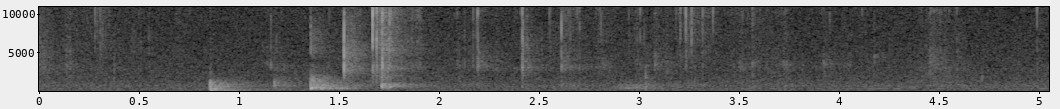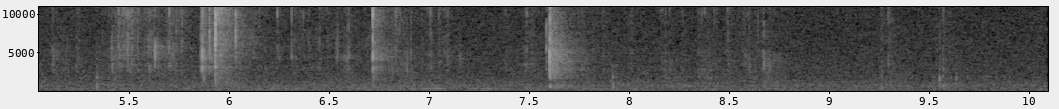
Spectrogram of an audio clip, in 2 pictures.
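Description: Blue-and-gold macaw cracking and nibbling a nut held in its foot: irregular sharp cracks and crunches from its beak, the loudest a little before six seconds in.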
